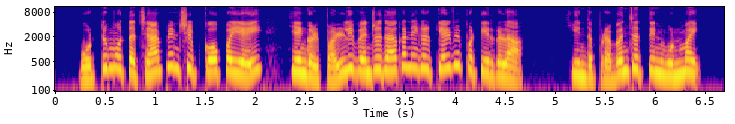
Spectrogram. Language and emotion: Tamil, surprised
